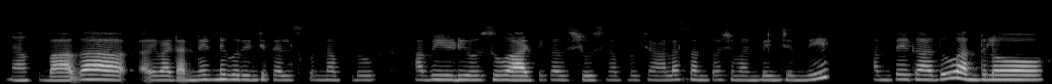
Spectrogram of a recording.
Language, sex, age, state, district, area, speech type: Telugu, female, 18-30, Andhra Pradesh, Palnadu, urban, spontaneous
